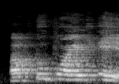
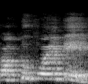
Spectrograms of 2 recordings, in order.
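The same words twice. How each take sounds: First: Slowed right down so students can write it; slow teacher dictation pace. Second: Said in the usual way. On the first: Shown as a demonstration. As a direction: spell it out slowly, word by word.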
